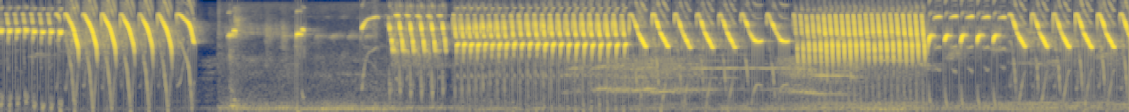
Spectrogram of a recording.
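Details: Canary singing long tutor song, mixing rapid downslurred note series with dense buzzy rolling trills and sharp repeated chips; a short quiet gap with faint low sounds breaks the song early on.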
